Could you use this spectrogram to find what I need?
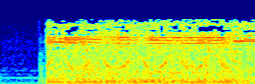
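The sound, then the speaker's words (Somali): Horns from various vehicles jammed on a main road in Mogadishu blare together, starting abruptly after a short near-silence and then sounding continuously, with a loud, warbling, siren-like tone. “hoonka gaadiidka kala duwan ee aad maqlaysaan waa ciriiri ka taagan mid ka mid a wadooyinka halbowlaha u ah isu socodka dadka iyo gawaarida Muqdisho”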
